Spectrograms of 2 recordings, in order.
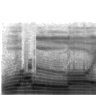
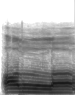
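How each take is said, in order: First: The word starts with a w sound. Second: The word starts without a w sound. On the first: The speaker calls it right. "এটা সুন্দর লাগে" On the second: The speaker calls it wrong. "তুমি অল্লাহ বলছো"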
